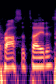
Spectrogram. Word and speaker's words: prostatitis: Prostatitis? – Prostatitis.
